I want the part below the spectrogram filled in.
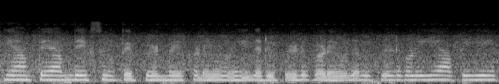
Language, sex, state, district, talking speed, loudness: Hindi, female, Haryana, Rohtak, 285 wpm, -15 LUFS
